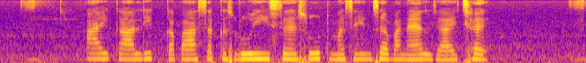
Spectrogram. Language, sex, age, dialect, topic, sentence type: Maithili, female, 18-24, Bajjika, agriculture, statement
